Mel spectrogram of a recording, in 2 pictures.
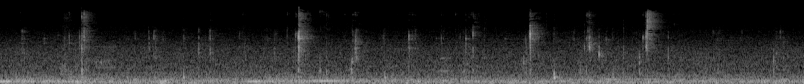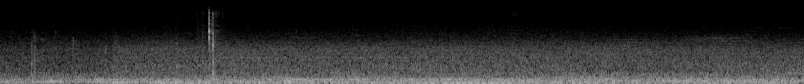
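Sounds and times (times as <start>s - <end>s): person chewing bread: 0.0s - 10.3s
low steady hum: 0.0s - 16.0s
moist mouth clicks: 0.1s - 8.9s.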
